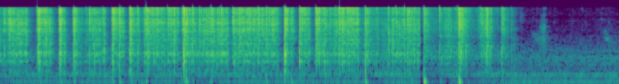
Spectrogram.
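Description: Flux-core wire welder arc crackling and popping as a bead is laid on steel flat bar, stopping about five seconds in and leaving a low steady hum.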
